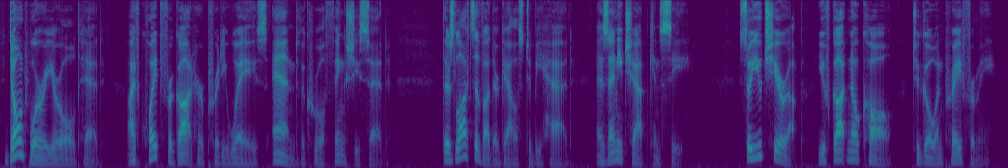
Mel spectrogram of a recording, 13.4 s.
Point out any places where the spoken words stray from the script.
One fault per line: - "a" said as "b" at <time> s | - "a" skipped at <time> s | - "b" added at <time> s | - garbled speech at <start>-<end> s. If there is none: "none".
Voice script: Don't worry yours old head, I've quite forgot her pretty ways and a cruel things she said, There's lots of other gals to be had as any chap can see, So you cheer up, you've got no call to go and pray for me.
- "yours" said as "your" at 0.7 s
- "a" said as "the" at 4.0 s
